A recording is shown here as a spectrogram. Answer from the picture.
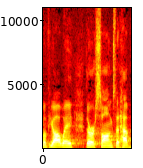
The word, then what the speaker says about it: Yahweh: And so in ancient Hebrew, it was YHWH, likely pronounced Yahweh. And so here, when you see L-O-R-D in capitals, and I checked the Hebrew just to make sure I wasn't teaching falsely this morning.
